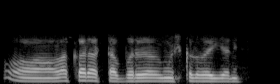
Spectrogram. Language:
Dogri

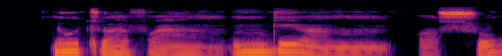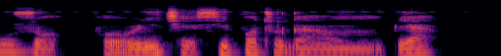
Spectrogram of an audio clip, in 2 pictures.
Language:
Igbo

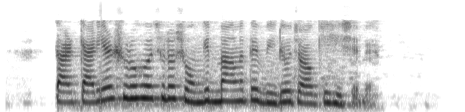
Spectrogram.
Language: Bangla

